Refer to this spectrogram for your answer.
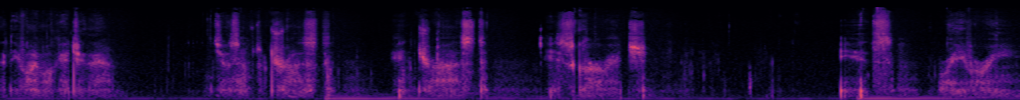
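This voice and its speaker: Whispering at a very slow pace, a man leaves long, frequent pauses amid noticeable background noise. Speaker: spiritual motivational speaker. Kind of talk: spiritual motivational talk. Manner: whispered.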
